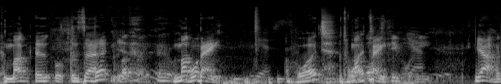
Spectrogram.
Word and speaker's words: mukbang: It's mukbang. And that's how it's spelled too.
